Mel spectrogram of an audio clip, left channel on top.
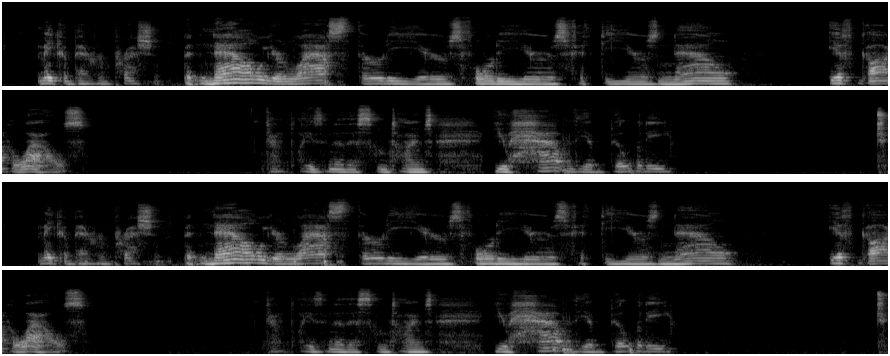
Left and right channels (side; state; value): both; normal; correlation -0.05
